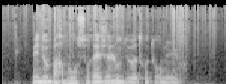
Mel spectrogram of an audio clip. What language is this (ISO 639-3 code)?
fra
